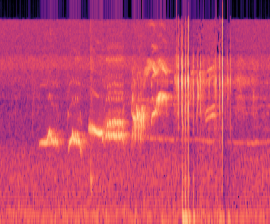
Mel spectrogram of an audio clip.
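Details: Evening song of a common blackbird: a run of short, mellow whistled notes climbing step by step, ending in a squeaky, high-pitched twitter, with two sharp clicks near the end.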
